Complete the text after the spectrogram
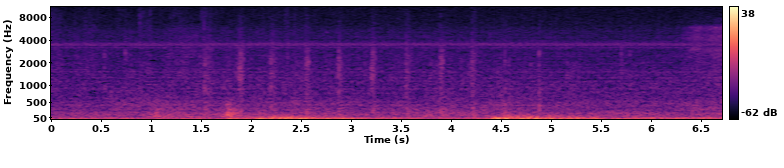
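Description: Heavy boots thud steadily on a hard floor.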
